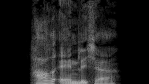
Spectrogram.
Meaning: 1. comparative degree of haarähnlich 2. inflection of haarähnlich: strong/mixed nominative masculine singular 3. inflection of haarähnlich: strong genitive/dative feminine singular
- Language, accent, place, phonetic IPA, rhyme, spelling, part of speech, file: German, Germany, Berlin, [ˈhaːɐ̯ˌʔɛːnlɪçɐ], -aːɐ̯ʔɛːnlɪçɐ, haarähnlicher, adjective, De-haarähnlicher.ogg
